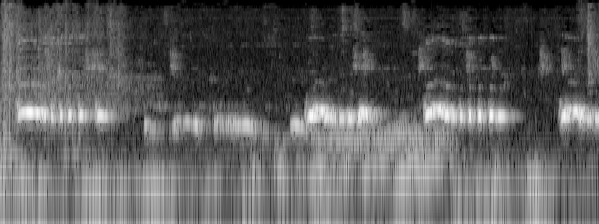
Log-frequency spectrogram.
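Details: Cemani zebra dove singing a loud, clear, rhythmic song: purring trilled coos, then lower drawn-out notes and renewed bursts of rolling cooing; low rumbling background noise throughout.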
